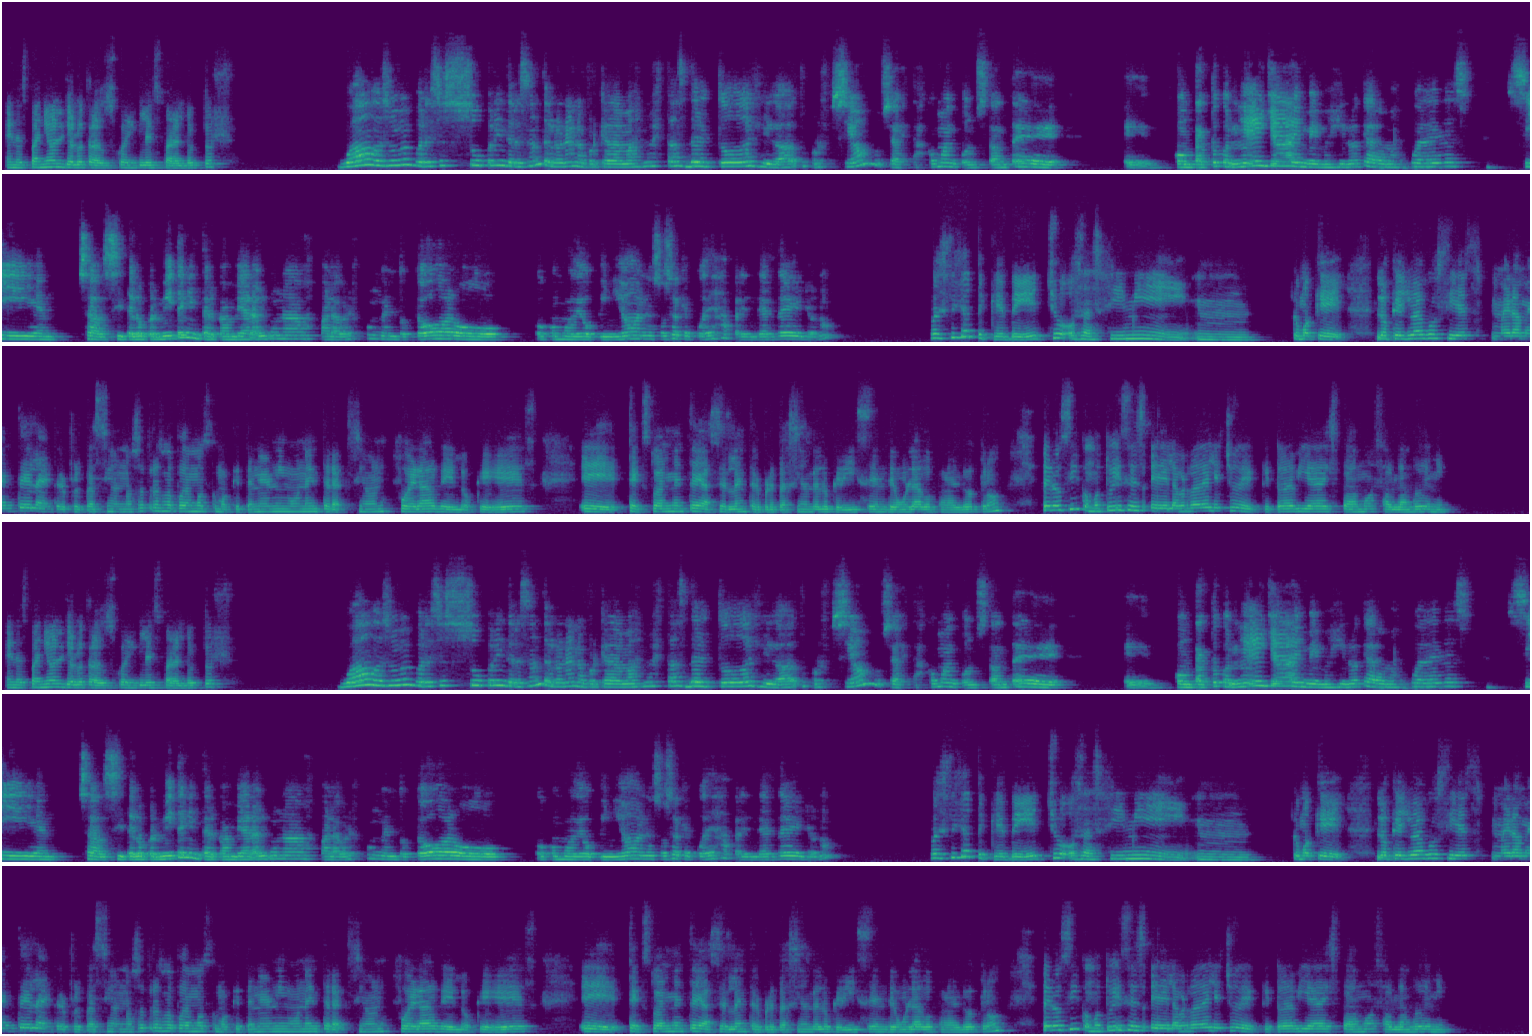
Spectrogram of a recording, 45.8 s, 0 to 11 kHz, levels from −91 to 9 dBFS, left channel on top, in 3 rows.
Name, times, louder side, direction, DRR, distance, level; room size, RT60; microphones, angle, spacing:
voice 1, 0.0-2.3 14.1-14.2 24.6-27.8 28.2-45.0, left 1 dB, 15° left, 0.3 m, -28 dB
voice 2, 3.4-10.5 11.2-14.6 15.1-20.2 20.6-23.5, equal, 35° left, 1.5 m, -25 dB
4.0 x 2.7 x 2.2 m
head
